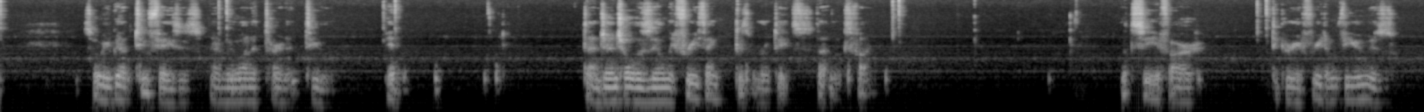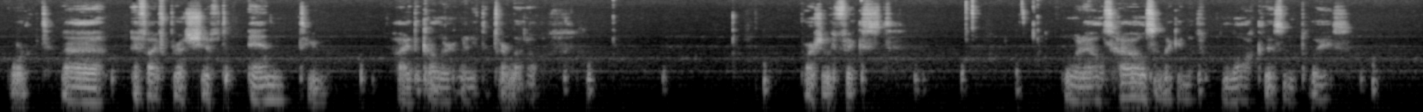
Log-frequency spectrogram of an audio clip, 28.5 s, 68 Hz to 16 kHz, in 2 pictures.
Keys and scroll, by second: 18.5 shift+n.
